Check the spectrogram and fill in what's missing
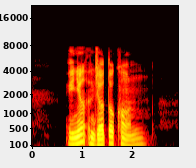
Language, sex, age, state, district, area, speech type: Santali, male, 18-30, West Bengal, Purba Bardhaman, rural, spontaneous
